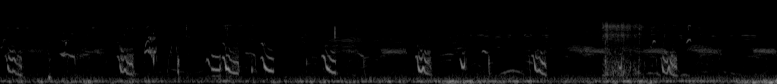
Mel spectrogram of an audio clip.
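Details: In a forest, young grey francolins call with rapid, falling cheeps, several birds overlapping, and a short burst of broadband noise near the end over continuous low hum.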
